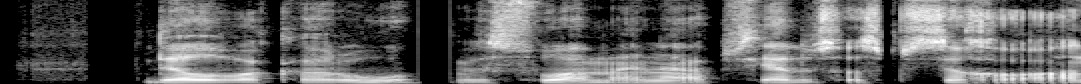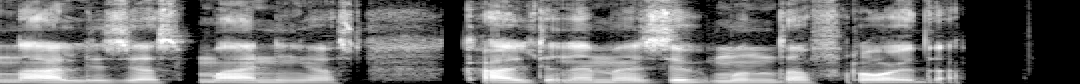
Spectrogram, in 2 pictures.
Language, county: Lithuanian, Vilnius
